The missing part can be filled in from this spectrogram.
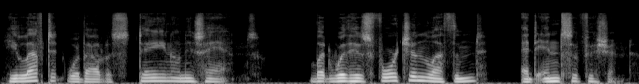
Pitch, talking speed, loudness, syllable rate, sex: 140 Hz, 150 wpm, -18 LUFS, 4.7 syllables/s, male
